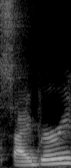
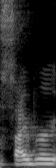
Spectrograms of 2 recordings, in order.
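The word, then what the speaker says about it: Cybrary: with a entity called Cyber. So it rhymes with library, but it's for cyber.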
